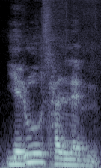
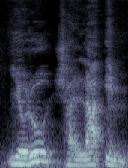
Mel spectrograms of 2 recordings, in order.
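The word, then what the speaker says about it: ירושלים: 들면 우리 그 유명한 예루살렘 이럴 때에 자 이게 루 샬 라임인데 우리 한번 따라합시다 요즈 러쉬 이렇게 해서 우리가 정확하게 발음할 때는 예루살렘이라는 말보다도 요루 샬라 임 요게 정확한 원어의 발음입니다 보세요 예 요드에 요거는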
